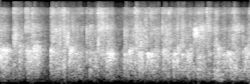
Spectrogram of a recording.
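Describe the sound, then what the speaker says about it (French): An audience at a French-language talk applauds a volunteer, brisk steady clapping from a room full of people, close and fairly loud, with no speech over it. "On va applaudir notre volontaire."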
